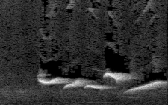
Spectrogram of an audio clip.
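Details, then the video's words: A true trinca-ferro, the Green-winged saltator, delivers its 'boca mole' song style: a rich run of sliding whistled notes, descending glides followed by a long rising final whistle. "Trinca ferro boca mole"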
